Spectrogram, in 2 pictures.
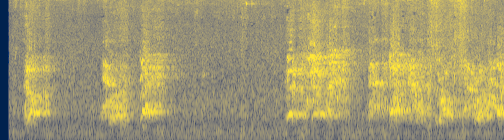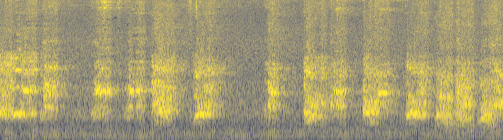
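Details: Dog barking while chasing a ball: loud, sharp barks and yips in quick bursts of two to four, repeated steadily for about twelve seconds over a constant background hiss.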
